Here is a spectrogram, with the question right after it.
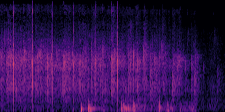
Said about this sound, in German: Let's thank these guys. Ja, gebt ihr nochmal einen Applaus.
